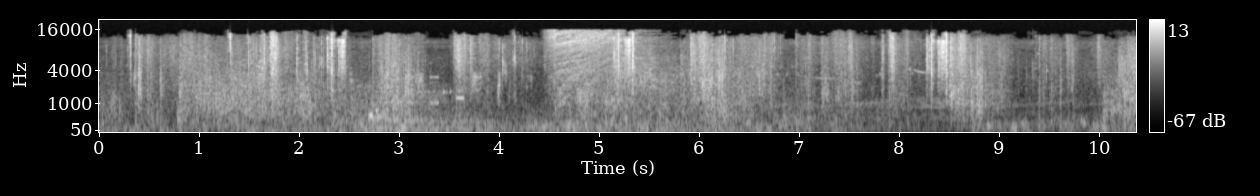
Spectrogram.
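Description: Footsteps patter quickly over grass and dirt.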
